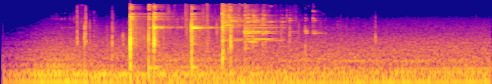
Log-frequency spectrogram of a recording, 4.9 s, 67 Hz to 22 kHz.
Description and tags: Glass Smash 5
One of the glass hits that I recorded on top of a hill in 2013.
I also uploaded this to the Steam Workshop:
